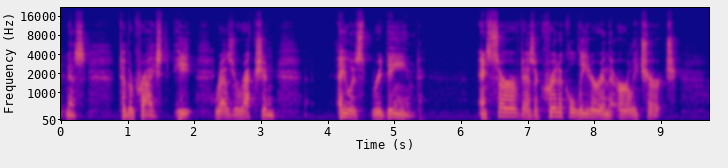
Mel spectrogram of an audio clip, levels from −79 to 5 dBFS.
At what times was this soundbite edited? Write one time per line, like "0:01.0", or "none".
0:01.1
0:02.3
0:04.7
0:06.4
